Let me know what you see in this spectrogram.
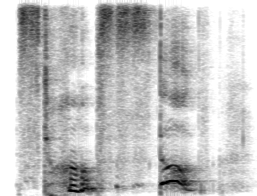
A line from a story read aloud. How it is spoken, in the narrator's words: she cried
